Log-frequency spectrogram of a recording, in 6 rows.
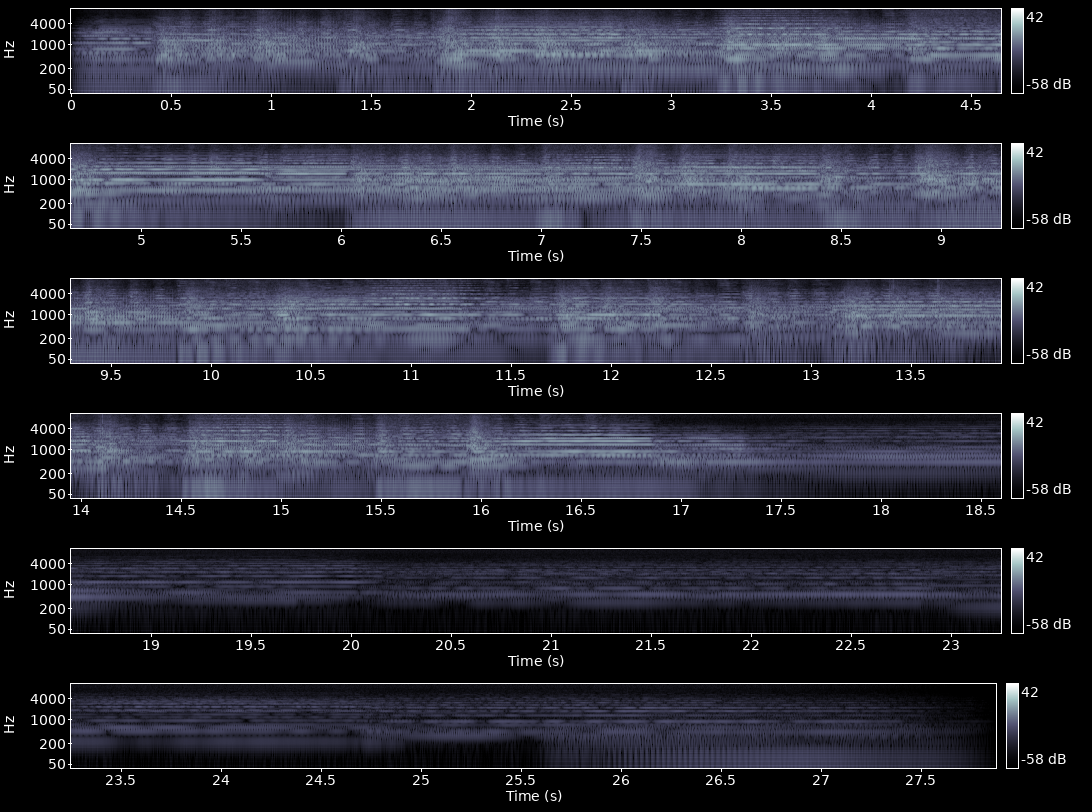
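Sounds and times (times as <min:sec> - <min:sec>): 
orchestra: 0:00.0 - 0:27.8.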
